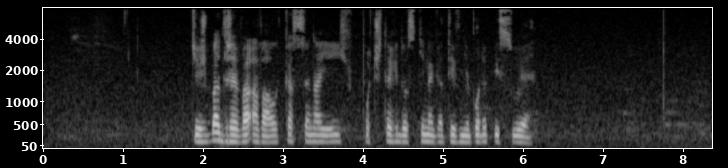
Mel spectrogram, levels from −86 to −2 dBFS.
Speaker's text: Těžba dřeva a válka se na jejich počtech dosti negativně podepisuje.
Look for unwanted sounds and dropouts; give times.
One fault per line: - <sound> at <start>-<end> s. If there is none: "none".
none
